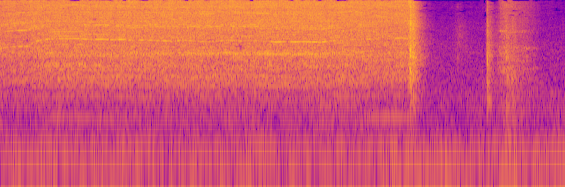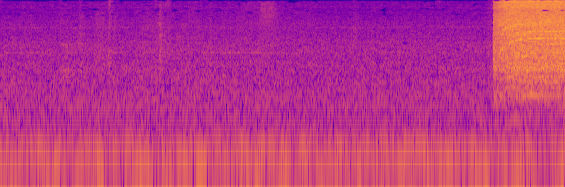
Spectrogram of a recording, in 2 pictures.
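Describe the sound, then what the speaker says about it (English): A power drill driving screws whirs steadily for a few seconds, cuts out with clicks and handling noise, then starts whirring again near the end. "Hopefully this drill bit isn't too big to accept these blue screws."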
